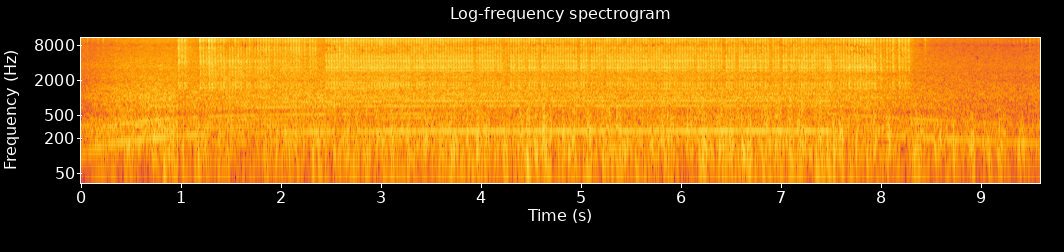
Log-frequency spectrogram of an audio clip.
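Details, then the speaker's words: JAC J6 electric cooling fan, tested after its broken blade hub was refitted with a stronger metal piece. It whirs up to a steady hum with a rough scraping rasp, then coasts down; the blade is slightly warped and rubbing. "ela tem alguns lugares aqui que ela tá raspando"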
